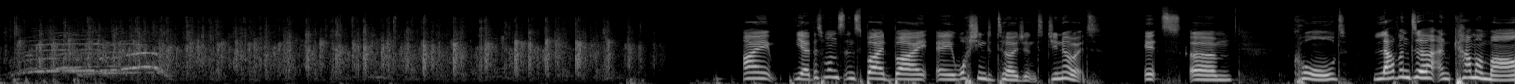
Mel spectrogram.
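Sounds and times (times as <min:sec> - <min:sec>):
audience applause welcoming a poet: 0:00.0 - 0:06.8
speech: 0:07.4 - 0:15.1.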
